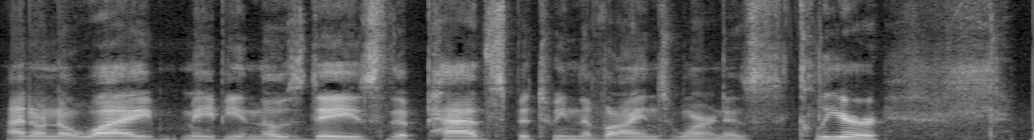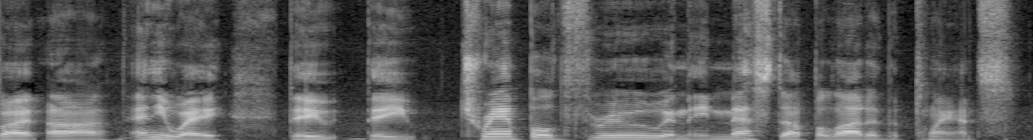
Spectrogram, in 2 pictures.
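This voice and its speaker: A man's voice: medium pitch, measured pace. A man, a rabbi and meditation teacher, telling a teaching story in a conversational way, with asides and fillers. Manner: lively when voicing the story's characters.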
